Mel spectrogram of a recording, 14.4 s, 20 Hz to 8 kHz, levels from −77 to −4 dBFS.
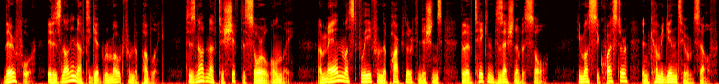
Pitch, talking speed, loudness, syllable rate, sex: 95 Hz, 175 wpm, -19 LUFS, 5.2 syllables/s, male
